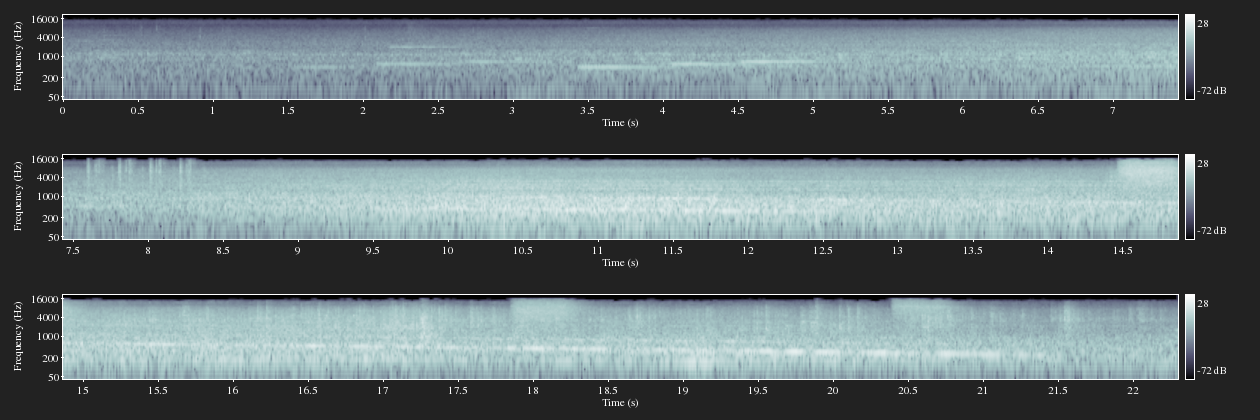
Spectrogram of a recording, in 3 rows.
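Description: Hankyu 5100 series four-car electric train approaching and running past, the rumble of its wheels on the rails building up and then holding steady. A whine falls steadily in pitch through the second half as the train slows to arrive, with a few short hisses near the end.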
